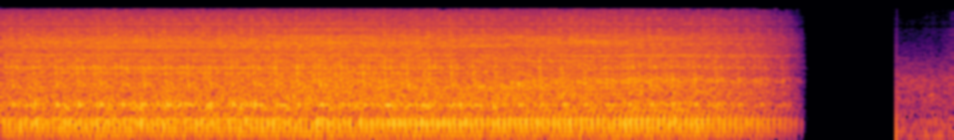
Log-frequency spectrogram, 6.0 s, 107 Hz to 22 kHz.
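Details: MK8 Honda Civic diesel idling after replacing tensioner and idler pulleys: steady, even beat with no rattle or chirp from the belt drive; previously the loud, rattly tensioner pulley caused rough running.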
